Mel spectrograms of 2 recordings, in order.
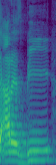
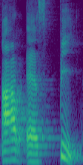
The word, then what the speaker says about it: RSP: I met some people from some countries, they say RSB, RSS. It's RSP. Retail Sales Points. Retail Sales Points. Don't have to remember. Remember RSP. Simple. Alright? Okay? RSP.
